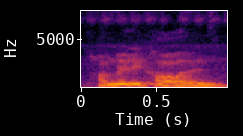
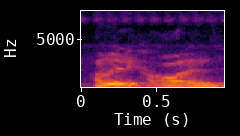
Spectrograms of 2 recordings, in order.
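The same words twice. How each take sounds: The two takes are said the same way.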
